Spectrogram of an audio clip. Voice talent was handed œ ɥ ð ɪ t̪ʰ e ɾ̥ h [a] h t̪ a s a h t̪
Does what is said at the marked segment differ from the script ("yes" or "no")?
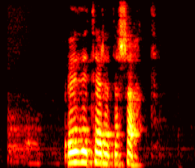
yes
